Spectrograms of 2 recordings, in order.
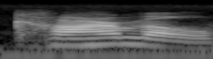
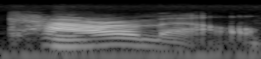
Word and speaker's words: caramel: that's what I said Tina actually you said Carmel when it's pronounced caramel can't we just call it yellow no everyone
